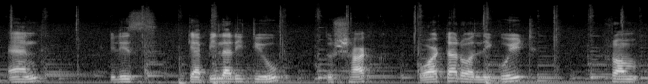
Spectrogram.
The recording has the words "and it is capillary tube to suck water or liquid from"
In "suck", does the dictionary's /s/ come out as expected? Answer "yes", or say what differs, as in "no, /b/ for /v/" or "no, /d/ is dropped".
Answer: no, /ʃ/ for /s/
